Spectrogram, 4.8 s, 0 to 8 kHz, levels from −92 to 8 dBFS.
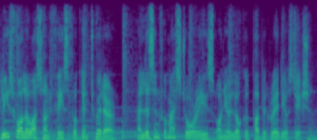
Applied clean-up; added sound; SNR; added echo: none; none; none; none.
